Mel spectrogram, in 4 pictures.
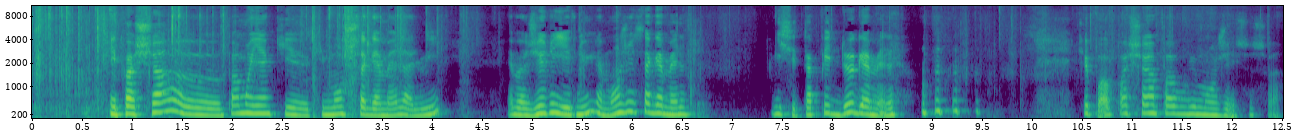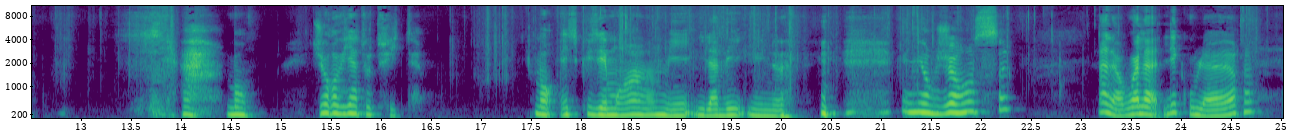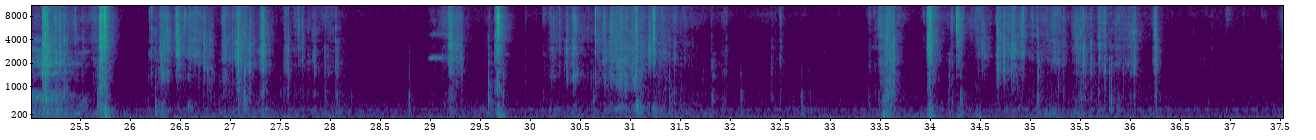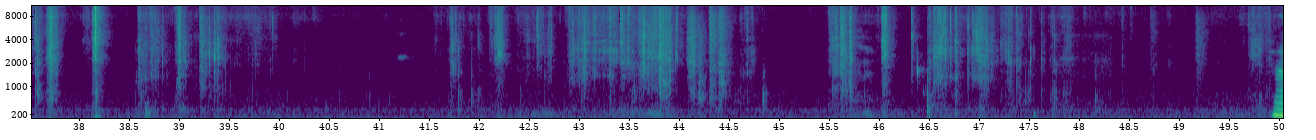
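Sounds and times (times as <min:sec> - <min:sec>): plastic bags crinkling: 0:00.0 - 0:07.8, 0:08.5 - 0:14.0, 0:16.6 - 0:23.6, 0:24.5 - 0:28.2, 0:29.0 - 0:32.0, 0:33.4 - 0:36.3, 0:38.6 - 0:40.0, 0:41.7 - 0:44.9, 0:45.5 - 0:48.6.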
